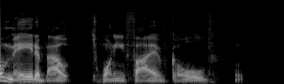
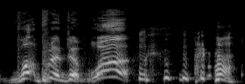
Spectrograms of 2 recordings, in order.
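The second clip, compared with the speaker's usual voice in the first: higher, slow, laughing what; stunned disbelief; much slower than usual. Retold or imitated. He reacts to learning the meme voice's owner, laughing disbelief. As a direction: sputter in amused disbelief. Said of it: "I was like".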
